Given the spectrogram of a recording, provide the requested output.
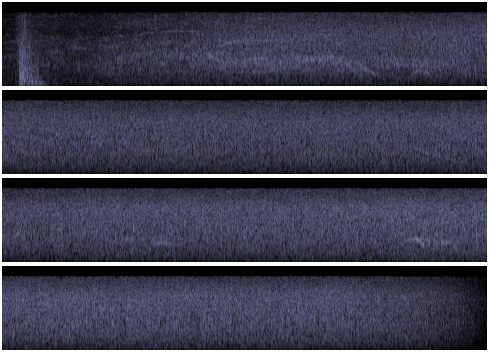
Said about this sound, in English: All right. Well, let's clap it up for you.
